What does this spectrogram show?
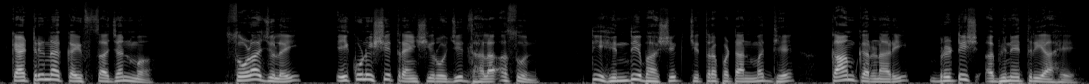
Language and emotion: Marathi, neutral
